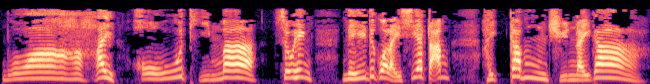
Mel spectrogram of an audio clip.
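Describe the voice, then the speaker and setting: Man voicing a brash, high-pitched Cantonese schemer. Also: expressive, takes it slowly, slightly rough, dry recording, lo-fi sound, heavily acted. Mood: eager, persuasive. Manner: exclamatory, coaxing, colloquial. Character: brash, crafty, fast-talking young male schemer.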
